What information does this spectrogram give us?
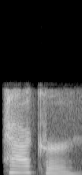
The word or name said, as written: hacker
